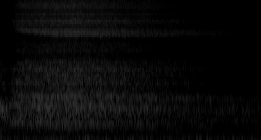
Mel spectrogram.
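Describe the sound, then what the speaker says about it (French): A slow exhale during a sophrology relaxation exercise, with hands resting on the neck: a single soft, breathy airflow that swells at the start and fades gradually, heard up close with no talking. "on souffle"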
